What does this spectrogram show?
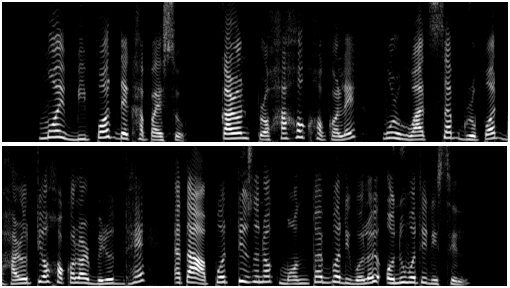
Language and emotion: Assamese, angry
